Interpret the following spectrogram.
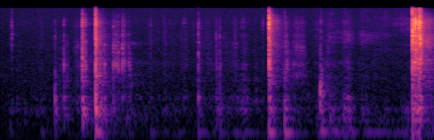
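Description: Plastic tear-off tabs on a plastic bucket lid being pulled up by hand: a few sharp plastic clicks and snaps, the loudest about a second in and near the end, with light handling between them.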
